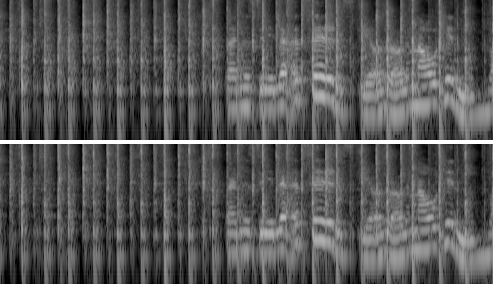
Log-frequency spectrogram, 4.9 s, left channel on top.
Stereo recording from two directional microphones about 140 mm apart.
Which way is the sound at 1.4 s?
35° right (ahead or behind).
